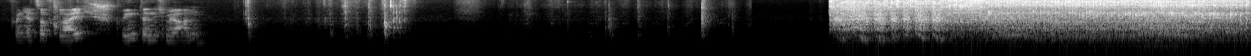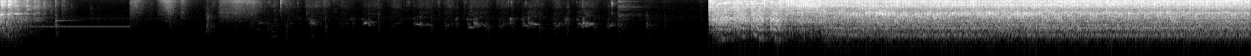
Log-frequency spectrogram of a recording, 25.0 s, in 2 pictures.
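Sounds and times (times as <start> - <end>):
diesel engine cranking on starter: 8.3 - 13.0, 19.6 - 25.0.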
